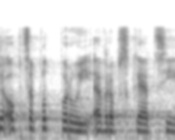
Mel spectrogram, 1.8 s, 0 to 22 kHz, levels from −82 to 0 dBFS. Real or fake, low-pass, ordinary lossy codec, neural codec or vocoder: real; 10.8 kHz; AAC, 48 kbps; none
